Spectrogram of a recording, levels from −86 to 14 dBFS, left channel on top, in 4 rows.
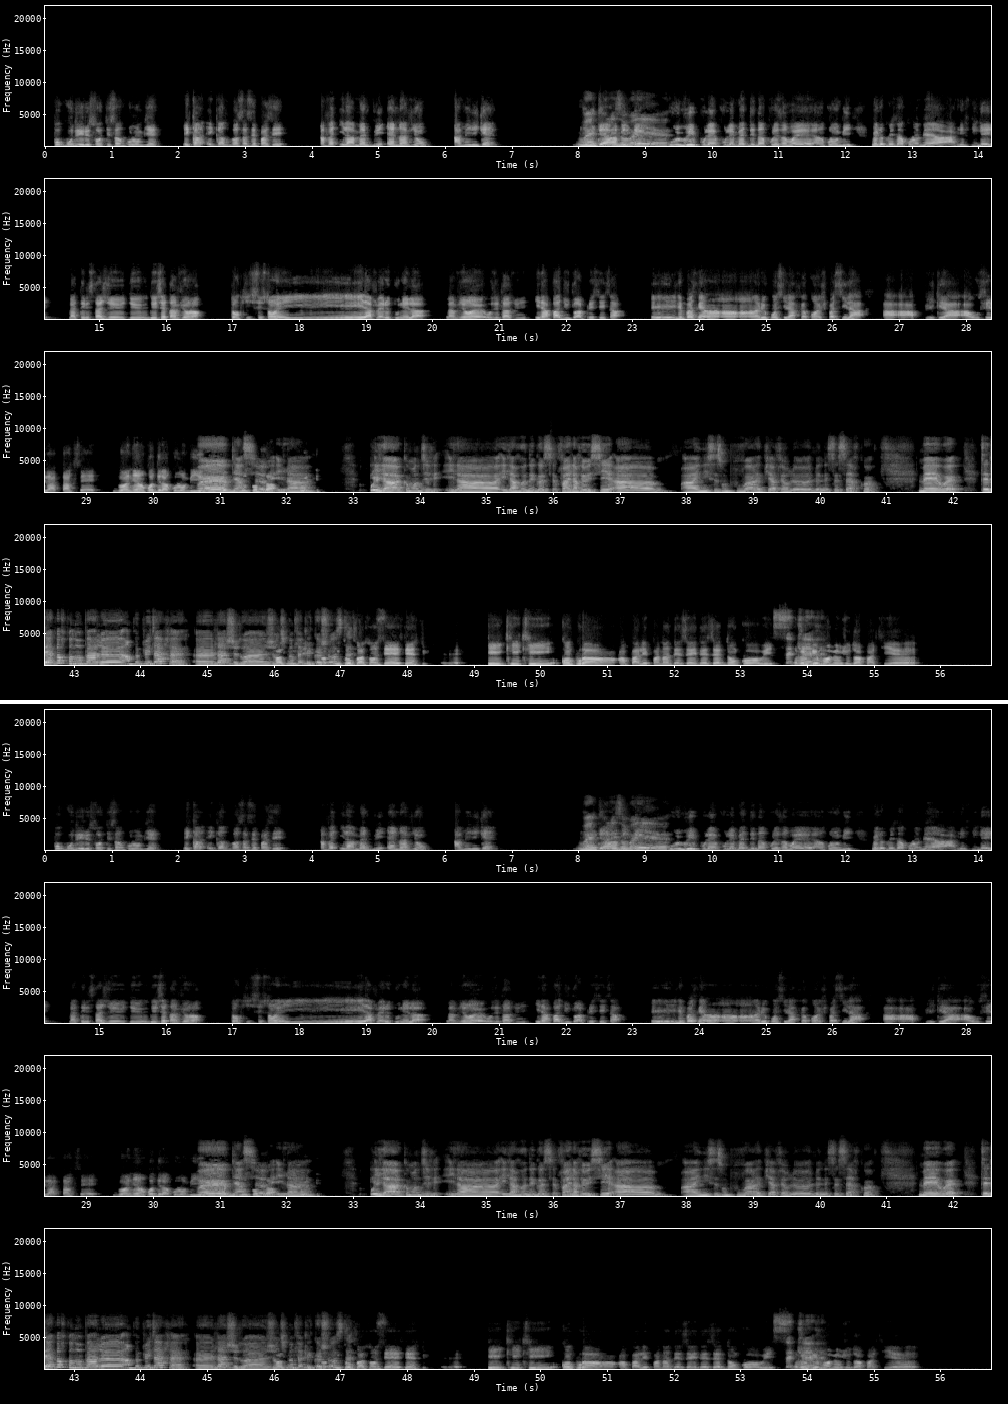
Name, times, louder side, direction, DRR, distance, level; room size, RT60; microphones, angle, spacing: voice 1, 0.1-1.7 2.1-3.6 4.1-5.7 6.1-6.8 8.0-9.0 9.4-12.1 12.4-14.2 14.6-16.5 17.0-19.9 20.2-22.8 23.3-26.5 26.8-29.1 29.4-30.8 31.0-31.8 32.2-32.3 33.3-33.5 46.0-48.2 48.5-48.8 49.2-53.5 53.8-55.6, left 7 dB, 70° left, 0.3 m, -24 dB
voice 2, 8.0-9.4 30.6-32.4 33.3-47.2 53.7-54.3, left 3 dB, 20° left, 0.6 m, -25 dB
3.3 x 2.4 x 2.3 m
head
